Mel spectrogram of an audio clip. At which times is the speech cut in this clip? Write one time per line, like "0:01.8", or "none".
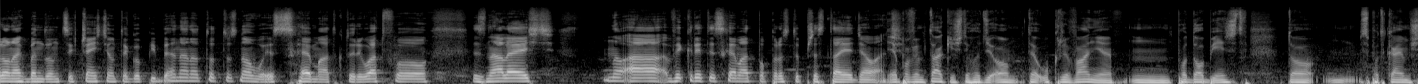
none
